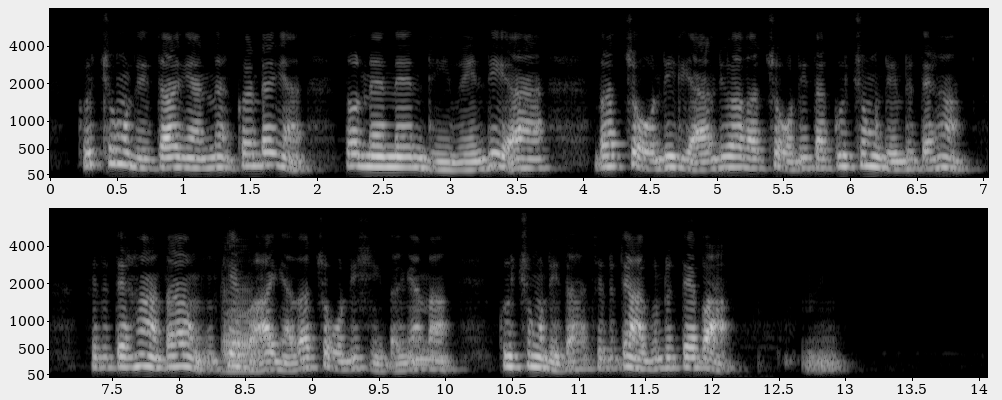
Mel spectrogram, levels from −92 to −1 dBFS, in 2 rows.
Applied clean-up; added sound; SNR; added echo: none; Wind instrument, woodwind instrument; 7 dB; reverberation time 0.3 s.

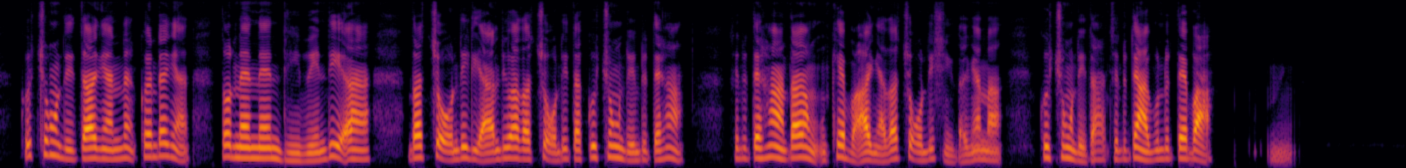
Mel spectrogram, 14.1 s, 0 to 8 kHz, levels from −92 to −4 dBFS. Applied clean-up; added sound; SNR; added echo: none; none; none; none.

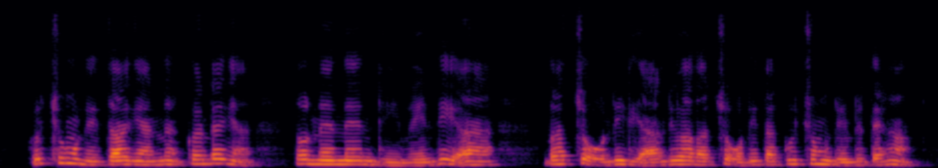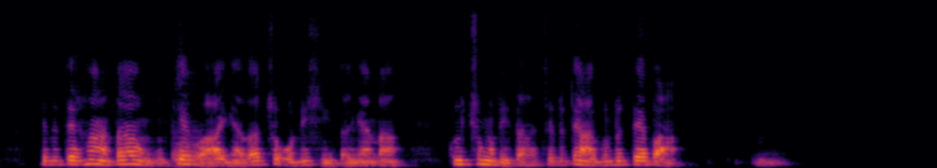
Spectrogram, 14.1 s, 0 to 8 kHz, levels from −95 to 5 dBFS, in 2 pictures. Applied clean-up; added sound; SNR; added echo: neural mask model DeepFilterNet 3.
